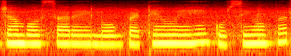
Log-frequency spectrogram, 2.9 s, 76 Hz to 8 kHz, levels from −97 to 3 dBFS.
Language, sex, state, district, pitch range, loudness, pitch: Hindi, female, Punjab, Kapurthala, 215-225 Hz, -14 LUFS, 220 Hz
